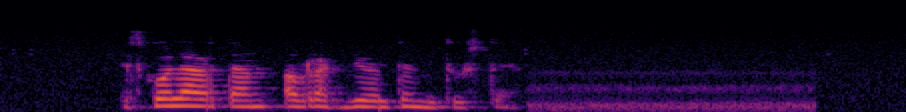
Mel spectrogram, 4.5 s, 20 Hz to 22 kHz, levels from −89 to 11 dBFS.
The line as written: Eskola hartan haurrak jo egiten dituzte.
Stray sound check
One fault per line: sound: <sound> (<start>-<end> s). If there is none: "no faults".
no faults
